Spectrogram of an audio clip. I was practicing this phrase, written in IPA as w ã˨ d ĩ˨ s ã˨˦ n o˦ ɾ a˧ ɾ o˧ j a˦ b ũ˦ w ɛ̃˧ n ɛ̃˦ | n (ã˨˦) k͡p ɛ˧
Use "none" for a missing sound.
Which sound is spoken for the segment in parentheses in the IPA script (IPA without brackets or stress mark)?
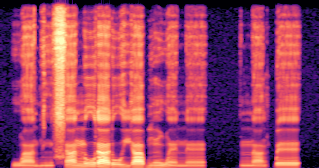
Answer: ã˨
